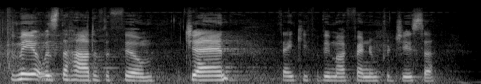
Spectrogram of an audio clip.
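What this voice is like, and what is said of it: New Zealand (Kiwi) accent. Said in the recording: “Jane Campion ... a Kiwi accent”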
